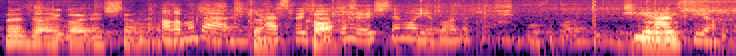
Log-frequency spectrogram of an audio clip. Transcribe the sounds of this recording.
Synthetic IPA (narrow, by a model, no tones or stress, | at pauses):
bed͡ʒɒːjɡɒːheeʃt̪ʰemɒ̰ːiɒɣemot̪ʰæeæsfekd͡ʒʰɒːjɡɒːɦeeʃt̪ʰe̞mɒːjebɒːlɒːt̪ʰæ̰ɾ | æfijɒ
